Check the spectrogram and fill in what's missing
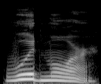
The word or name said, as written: woodmohr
